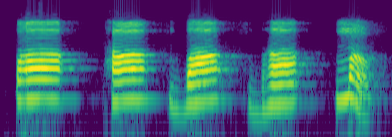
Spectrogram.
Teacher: हमारे जो होठ हैं, ओष्ठ, ऊपर और नीचे दोनों हिस्से के ओठ आपस में टकराते हैं, आपस को स्पर्श करते हैं, और जो ध्वनियां निकलती है प फ ब भ म, ओष्ठ ध्वनियां।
